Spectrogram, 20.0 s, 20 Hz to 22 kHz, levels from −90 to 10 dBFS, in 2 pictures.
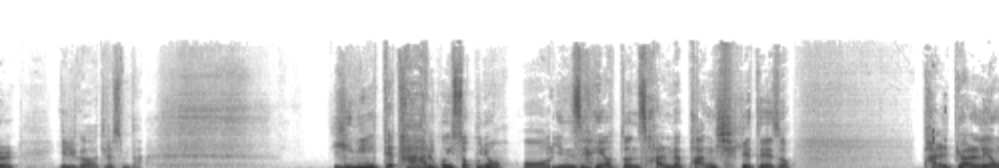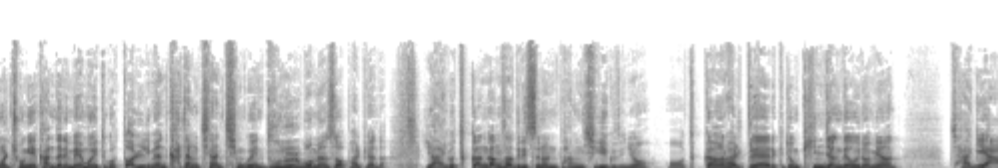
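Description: Short chirps and noisy blips cut through the speech at 5.46–5.52 s, 7.56 s, 9.28–9.44 s (the longest), 11.89 s and 17.47–17.51 s. Each is a corrupt frame decoded: damaged compressed data, a few frames at a time, played anyway, throwing energy to wrong frequencies.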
